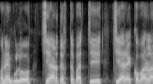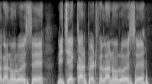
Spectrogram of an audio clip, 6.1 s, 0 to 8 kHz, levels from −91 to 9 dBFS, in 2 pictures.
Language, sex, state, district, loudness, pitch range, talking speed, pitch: Bengali, male, Assam, Hailakandi, -15 LUFS, 150-180 Hz, 120 wpm, 165 Hz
